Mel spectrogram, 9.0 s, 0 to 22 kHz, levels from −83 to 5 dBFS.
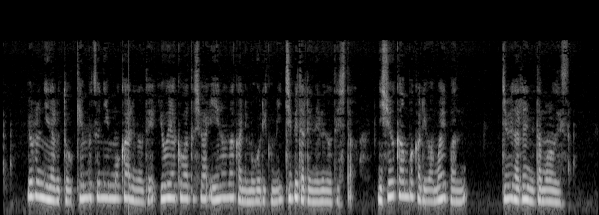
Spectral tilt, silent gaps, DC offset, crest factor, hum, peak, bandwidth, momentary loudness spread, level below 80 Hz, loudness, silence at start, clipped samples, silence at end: -7 dB/octave; none; under 0.1%; 14 dB; none; -4 dBFS; 11 kHz; 10 LU; -54 dBFS; -19 LUFS; 0.4 s; under 0.1%; 0.5 s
